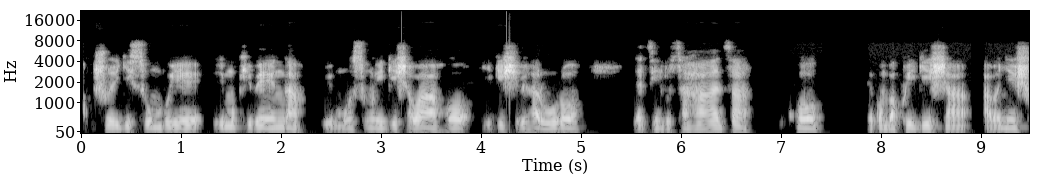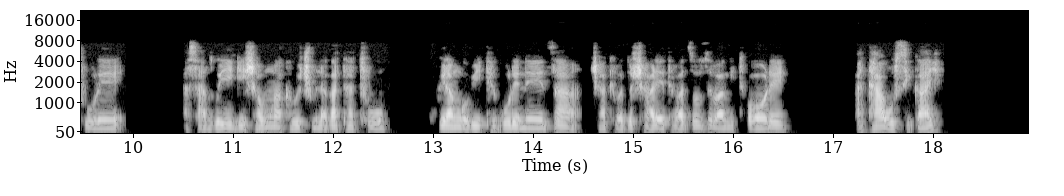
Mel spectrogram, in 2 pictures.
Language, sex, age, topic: Rundi, male, 36-49, education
